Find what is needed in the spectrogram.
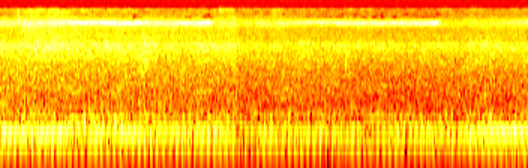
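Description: A distant engine running steadily with a low hum.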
